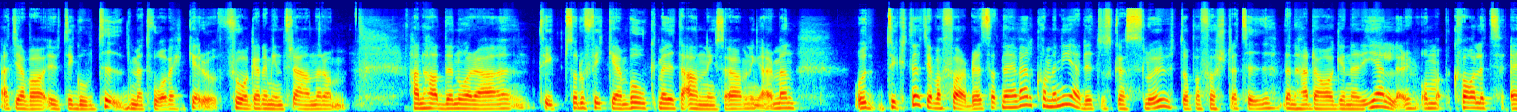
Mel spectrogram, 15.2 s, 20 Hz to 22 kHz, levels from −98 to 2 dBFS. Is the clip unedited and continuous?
yes; 0 cuts

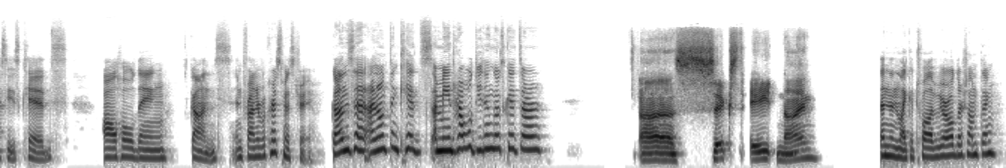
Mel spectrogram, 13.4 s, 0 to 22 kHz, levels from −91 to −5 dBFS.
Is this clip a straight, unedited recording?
yes; 0 cuts

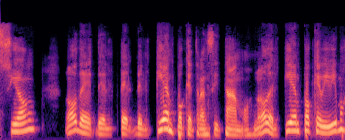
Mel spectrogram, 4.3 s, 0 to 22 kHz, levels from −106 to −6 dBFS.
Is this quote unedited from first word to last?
yes; 0 cuts

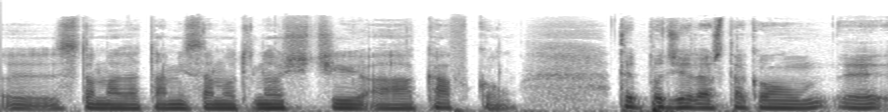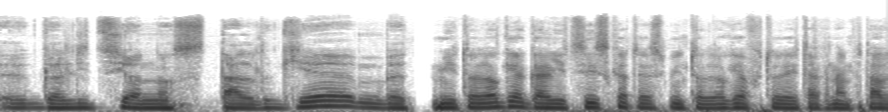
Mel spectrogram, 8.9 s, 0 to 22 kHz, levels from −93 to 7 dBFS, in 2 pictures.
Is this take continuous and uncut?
no; 2 cuts; at 3.0 s, 6.5 s

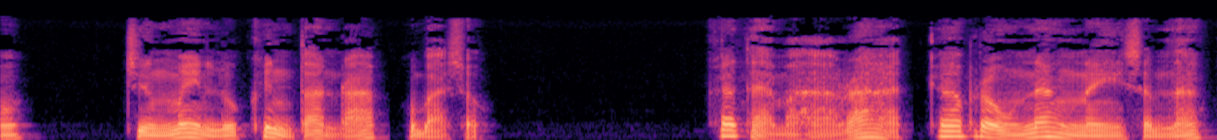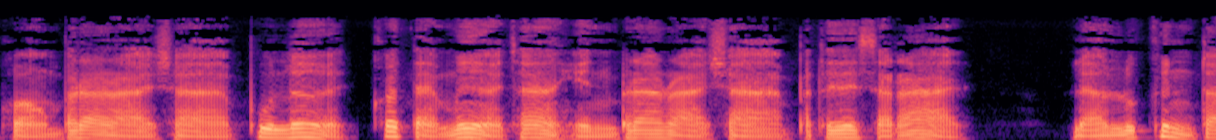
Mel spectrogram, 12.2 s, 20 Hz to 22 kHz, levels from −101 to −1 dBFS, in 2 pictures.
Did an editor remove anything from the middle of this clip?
yes; 3 cuts; at 1.9 s, 4.6 s, 7.9 s

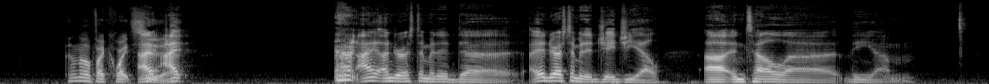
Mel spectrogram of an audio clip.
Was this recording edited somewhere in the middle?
yes; 1 cut; at 3.6 s

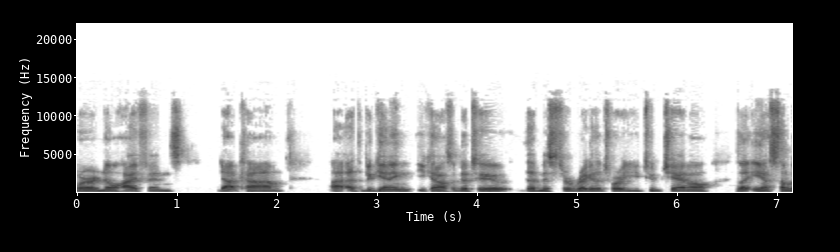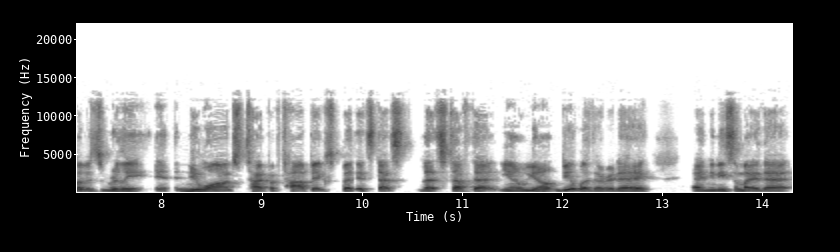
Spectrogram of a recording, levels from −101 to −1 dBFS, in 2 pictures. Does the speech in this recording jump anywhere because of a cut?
yes; 3 cuts; at 2.7 s, 6.6 s, 9.9 s

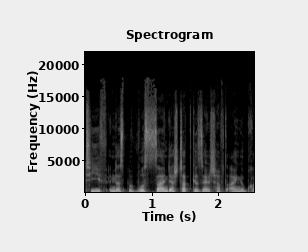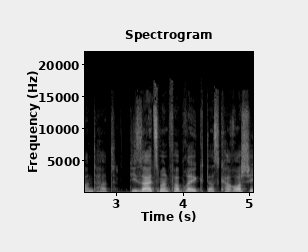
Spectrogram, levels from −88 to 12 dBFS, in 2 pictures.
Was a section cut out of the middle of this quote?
yes; 1 cut; at 3.1 s

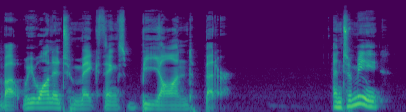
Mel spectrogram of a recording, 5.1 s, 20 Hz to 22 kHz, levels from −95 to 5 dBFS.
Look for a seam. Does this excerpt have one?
no; 0 cuts

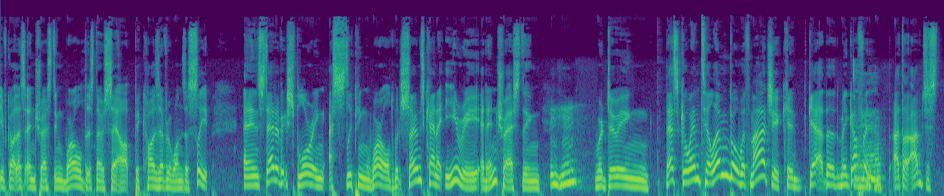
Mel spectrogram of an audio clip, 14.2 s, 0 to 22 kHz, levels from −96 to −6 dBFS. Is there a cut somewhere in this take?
no; 0 cuts

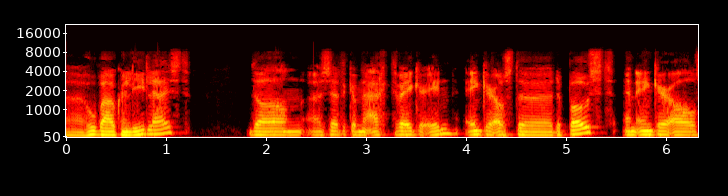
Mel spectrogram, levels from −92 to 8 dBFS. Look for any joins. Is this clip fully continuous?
yes; 0 cuts

